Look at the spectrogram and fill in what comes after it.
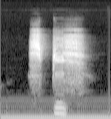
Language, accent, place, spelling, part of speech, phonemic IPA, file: French, France, Lyon, spi, noun, /spi/, LL-Q150 (fra)-spi.wav
- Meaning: spinnaker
